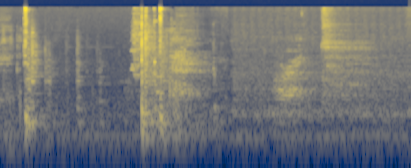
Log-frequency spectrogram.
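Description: A man's sharp exhales and grunts of effort during a set on a rear-delt fly machine: two hard bursts, about a second apart, each trailing into a breathy groan, then a softer breath near the end.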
